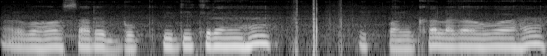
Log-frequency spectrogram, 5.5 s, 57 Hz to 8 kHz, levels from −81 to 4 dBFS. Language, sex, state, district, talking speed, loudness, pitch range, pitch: Hindi, male, Bihar, West Champaran, 140 wpm, -19 LUFS, 130-140 Hz, 135 Hz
